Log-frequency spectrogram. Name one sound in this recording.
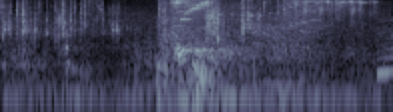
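Small coins jingle and chime as they are picked up.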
